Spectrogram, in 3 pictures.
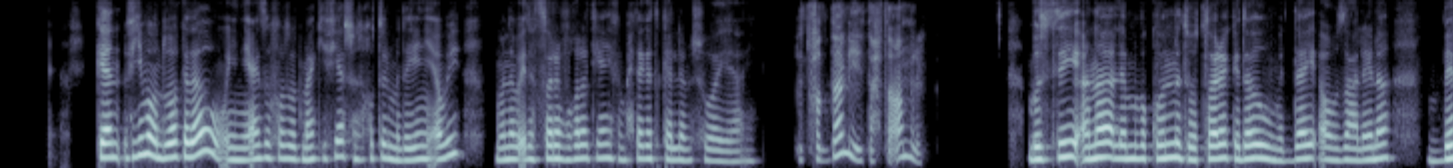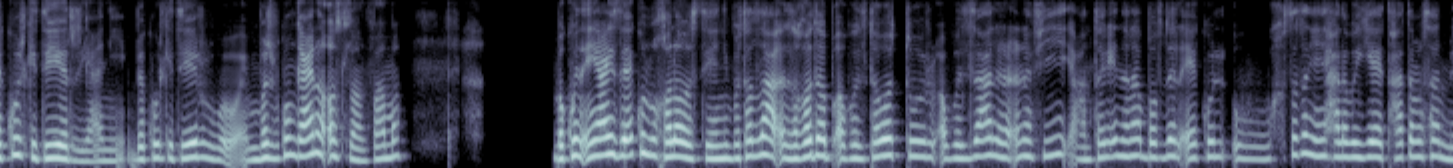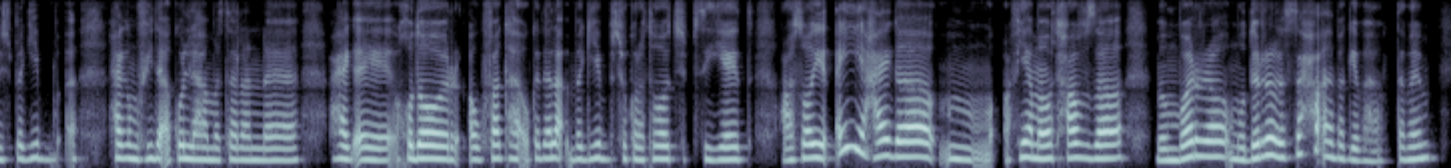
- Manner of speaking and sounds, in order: tapping
- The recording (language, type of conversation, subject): Arabic, advice, إزاي بتتعامل مع الأكل العاطفي لما بتكون متوتر أو زعلان؟
- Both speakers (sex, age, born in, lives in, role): female, 20-24, Egypt, Portugal, user; female, 50-54, Egypt, Portugal, advisor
